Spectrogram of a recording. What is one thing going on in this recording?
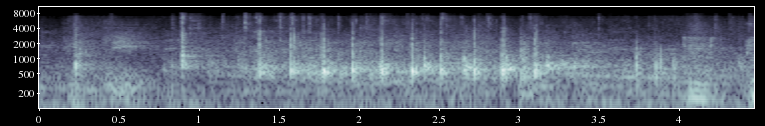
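Dice rattle in a cup.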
